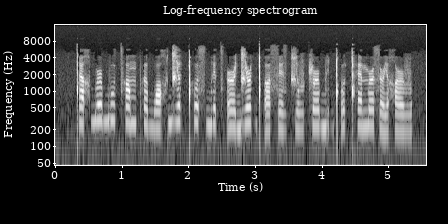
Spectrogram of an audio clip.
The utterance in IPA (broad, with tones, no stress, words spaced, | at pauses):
ǃɛ˧χbə˞˥bu˥˧ tʰʌ˥mpʰə˧ bɔ˩˧χd͡ʑə˥˧ǃʰʊ˥˧s bɪ˥t͡sʼə˞˧ d͡ʑə˞˥ǃʼʌ˩˧ sɪ˧˩zt͡ɕʊ˧v ʈ͡ʂə˞˥bi˧ǃʼʊ˥˧ǃʰɛ˥ mə˞˥sə˞˩˧jχə˞˧v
